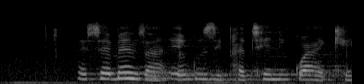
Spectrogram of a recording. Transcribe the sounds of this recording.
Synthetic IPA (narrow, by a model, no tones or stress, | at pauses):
ɛsɛɓɛnd͡zʱaek̬uzipʰatʰenik̬waːkʰɛ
